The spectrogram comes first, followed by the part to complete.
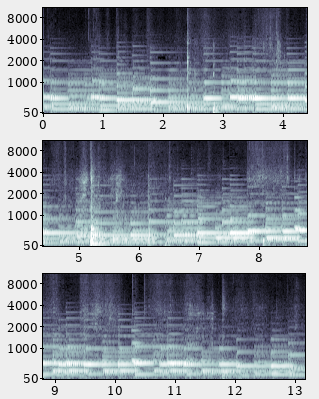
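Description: Background piano music with a steady run of notes, and one sharp knock about five seconds in.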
